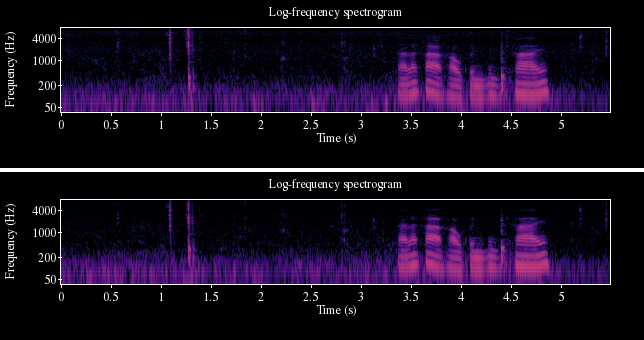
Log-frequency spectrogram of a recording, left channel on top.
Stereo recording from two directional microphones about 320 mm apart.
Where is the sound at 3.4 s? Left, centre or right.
Centre.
